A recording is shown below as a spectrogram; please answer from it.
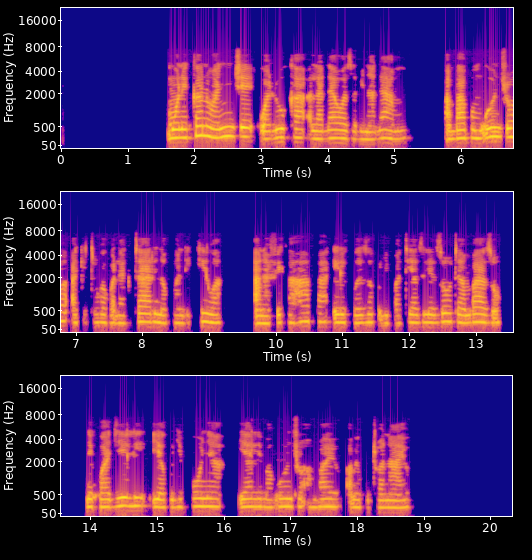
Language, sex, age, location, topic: Swahili, female, 36-49, Dar es Salaam, health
